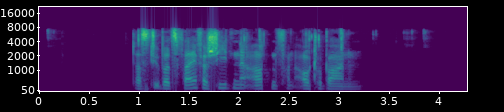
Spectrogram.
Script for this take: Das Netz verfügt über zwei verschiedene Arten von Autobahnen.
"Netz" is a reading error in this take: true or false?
true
